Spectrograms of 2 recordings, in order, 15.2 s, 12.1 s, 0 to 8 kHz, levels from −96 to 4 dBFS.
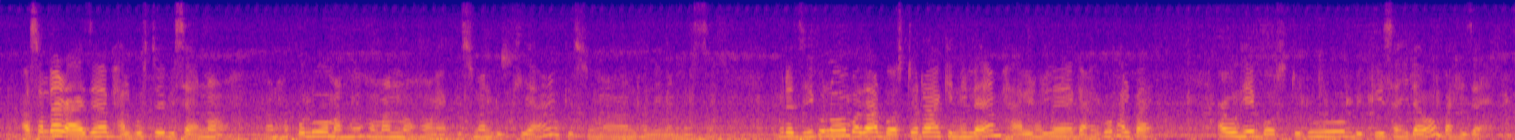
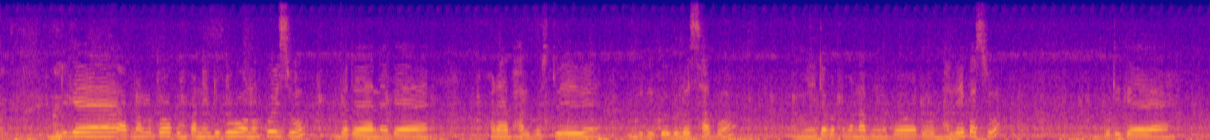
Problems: constant background noise, low volume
